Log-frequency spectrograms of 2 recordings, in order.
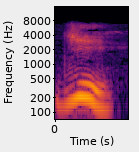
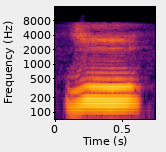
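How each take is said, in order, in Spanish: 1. El tono cae de alto a bajo. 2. El tono se mantiene alto y plano. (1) "El cuarto tono es un tono bajado" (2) "El primer tono es alto y sostenido"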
